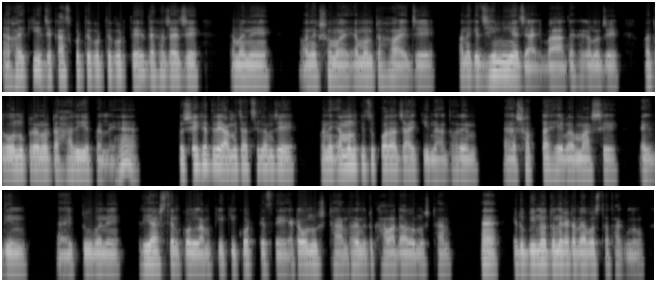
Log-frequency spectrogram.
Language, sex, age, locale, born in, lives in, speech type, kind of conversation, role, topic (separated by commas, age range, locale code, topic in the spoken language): Bengali, male, 30-34, bn-BD, Bangladesh, Bangladesh, conversation, advice, user, আমি কীভাবে আমার স্টার্টআপ টিমের কাজে উৎসাহ বাড়িয়ে নেতৃত্বদানের দক্ষতা উন্নত করতে পারি?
